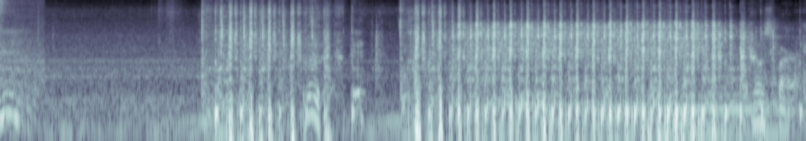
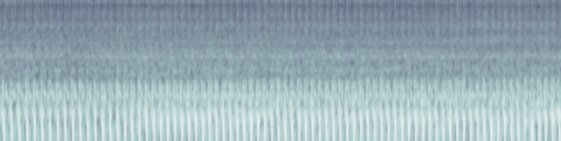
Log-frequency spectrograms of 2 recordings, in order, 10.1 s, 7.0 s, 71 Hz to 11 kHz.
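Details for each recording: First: 1977 MTD 990 16 hp Dayton-badged riding tractor with a no-start problem, after setting a 12 thou gap: starter cranks steadily at about 2.5 turns a second with no firing; cause not yet found. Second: 1977 MTD 990 (badged Dayton, 16 hp) riding mower after electrical no-start repair, running while battery reads 13 V, up from 12, showing it charges: steady, even beat of about four pulses a second, no knocks or misses; normal.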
